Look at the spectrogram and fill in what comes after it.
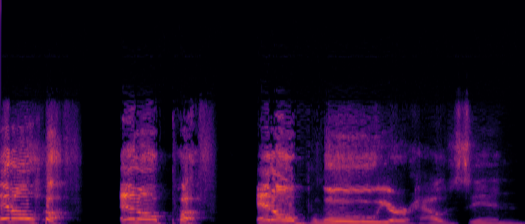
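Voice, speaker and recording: A woman does a put-on character voice at medium pitch, growling at a very slow pace. Her pitch swings very widely. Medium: read story. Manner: growling, menacing.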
